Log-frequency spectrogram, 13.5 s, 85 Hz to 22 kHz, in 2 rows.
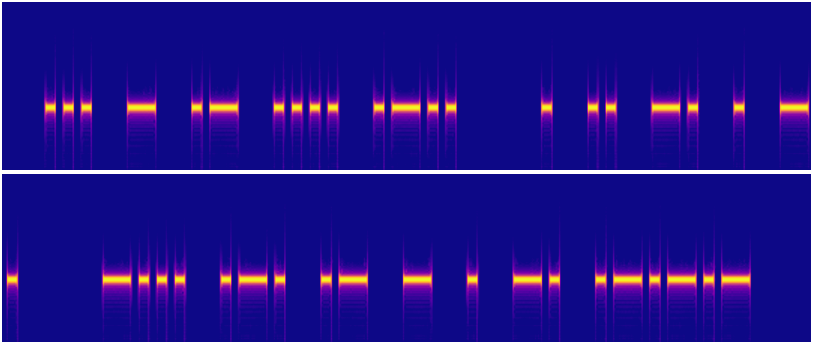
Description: Morse code, heard as a keyed tone, about 16 wpm, 680 Hz. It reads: STAHL EINEN BRATEN.
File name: Morsekurs / Witze / Witz 04. Oktober 2022 70 F80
